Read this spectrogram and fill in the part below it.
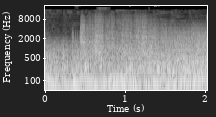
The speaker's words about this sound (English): Thunder fills the heavens.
